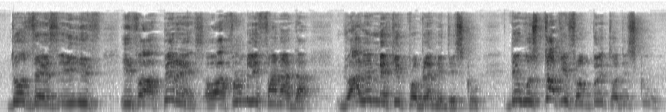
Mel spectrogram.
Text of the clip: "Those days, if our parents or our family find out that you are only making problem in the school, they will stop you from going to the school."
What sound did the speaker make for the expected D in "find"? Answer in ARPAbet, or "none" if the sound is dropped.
none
